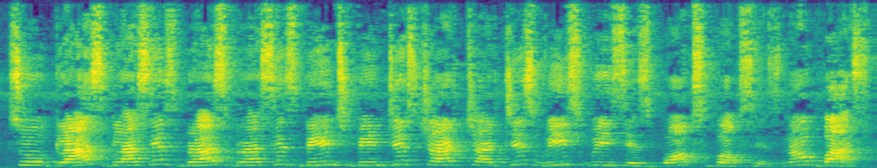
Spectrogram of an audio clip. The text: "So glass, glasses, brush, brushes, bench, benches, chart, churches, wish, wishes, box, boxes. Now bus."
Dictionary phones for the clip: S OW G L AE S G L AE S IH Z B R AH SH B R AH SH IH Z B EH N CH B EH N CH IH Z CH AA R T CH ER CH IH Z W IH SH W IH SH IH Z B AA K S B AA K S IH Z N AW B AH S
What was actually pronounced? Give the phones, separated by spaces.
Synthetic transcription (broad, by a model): S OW G L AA S G L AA S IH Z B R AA S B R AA S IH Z B EH N CH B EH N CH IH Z CH AA R T CH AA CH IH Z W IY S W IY S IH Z B AA K S B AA K S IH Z N AW B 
